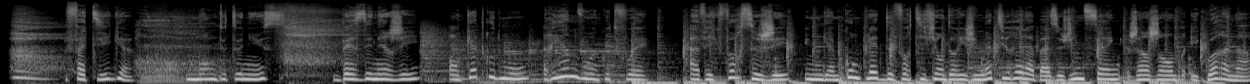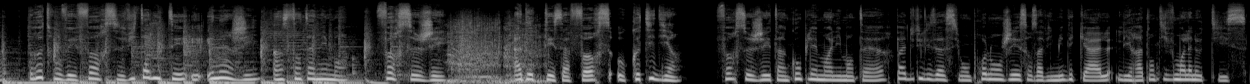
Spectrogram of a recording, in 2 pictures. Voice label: French; FORCE G

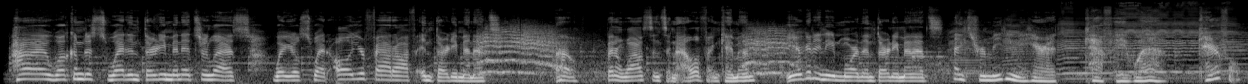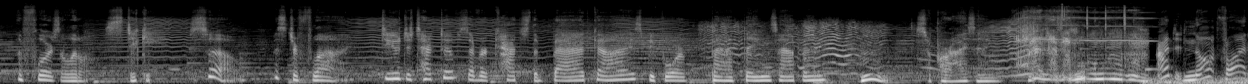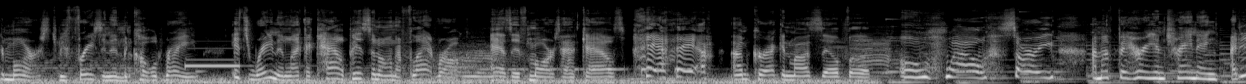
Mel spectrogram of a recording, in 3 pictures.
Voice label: Animation

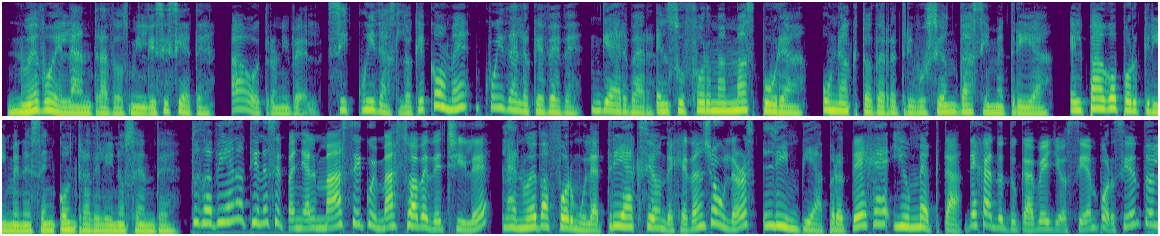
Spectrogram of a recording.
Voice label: Dry, ARGENTINA

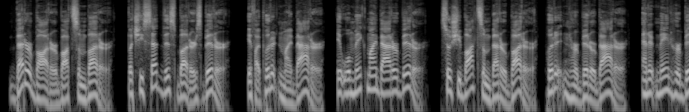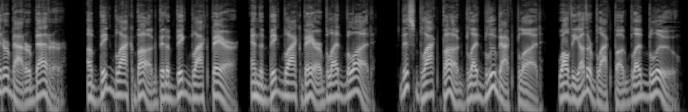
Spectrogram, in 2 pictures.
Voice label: Tongue Twisters

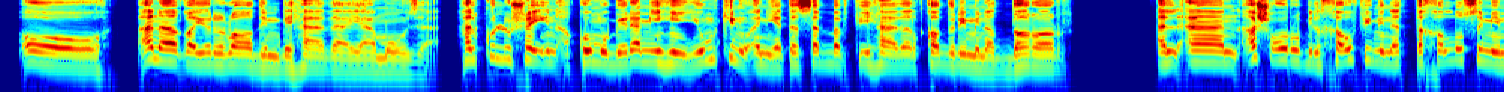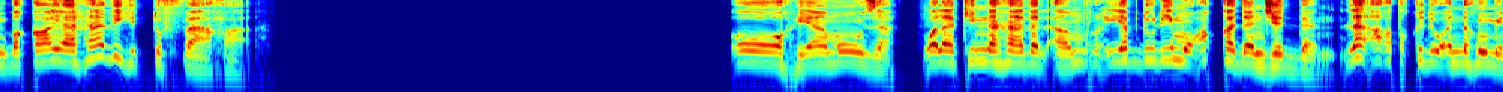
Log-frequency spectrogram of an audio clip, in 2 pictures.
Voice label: FOR CHILDEREN

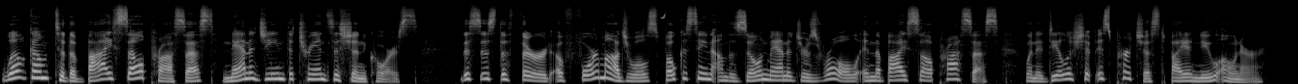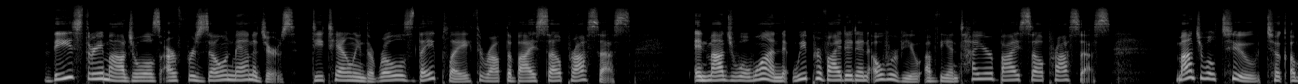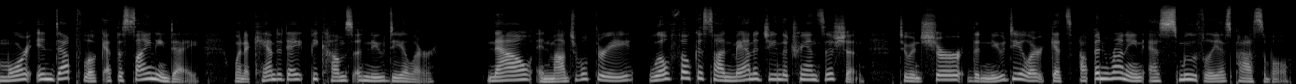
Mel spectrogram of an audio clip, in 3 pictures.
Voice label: E-learning

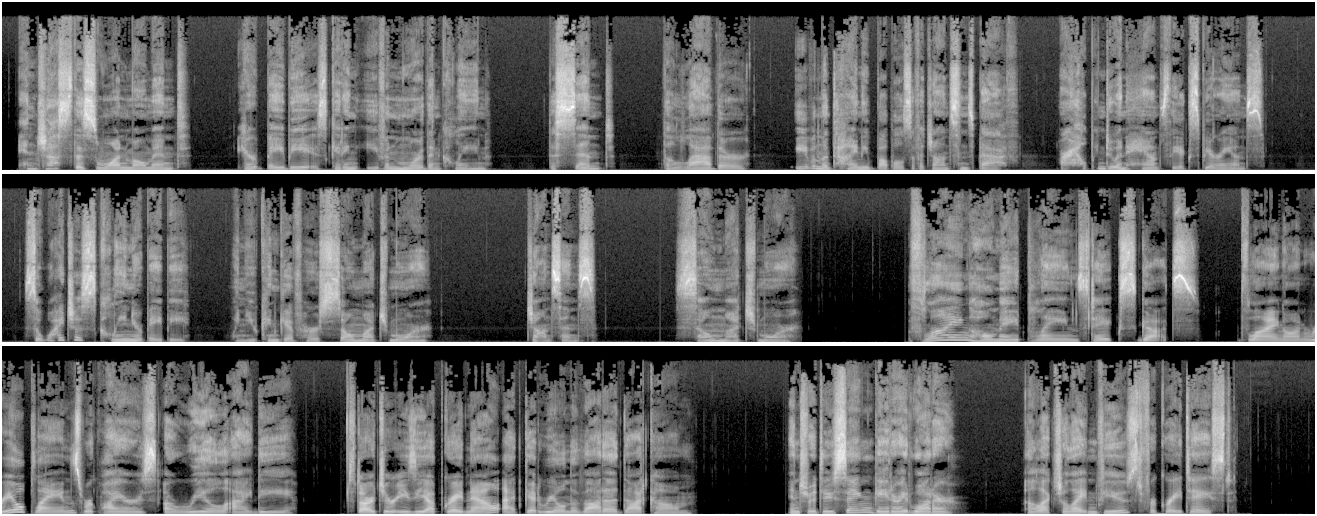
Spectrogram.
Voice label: Dry

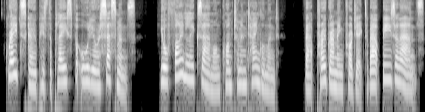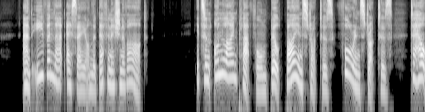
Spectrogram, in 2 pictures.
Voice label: Warm Explainer

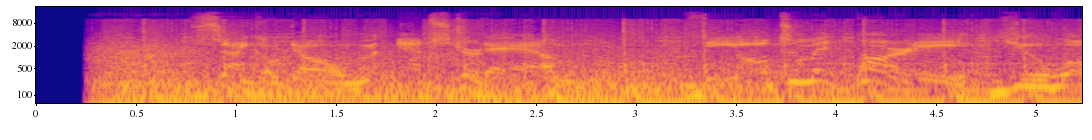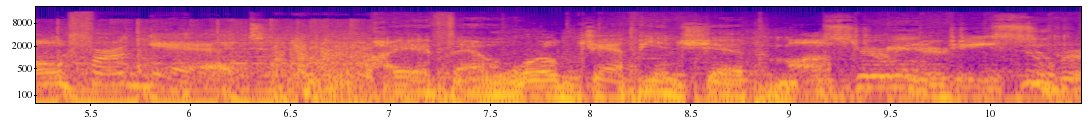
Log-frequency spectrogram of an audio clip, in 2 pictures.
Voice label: voice overs

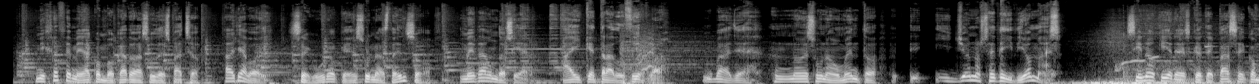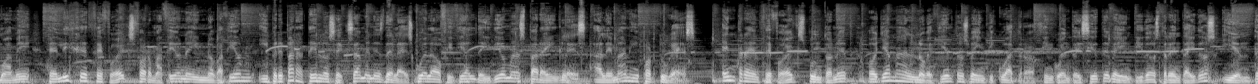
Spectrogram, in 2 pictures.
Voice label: Radio Commercial Spanish

